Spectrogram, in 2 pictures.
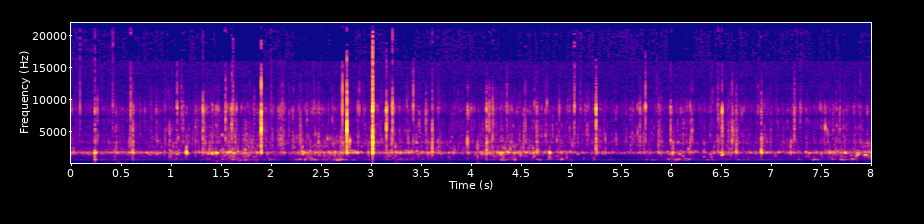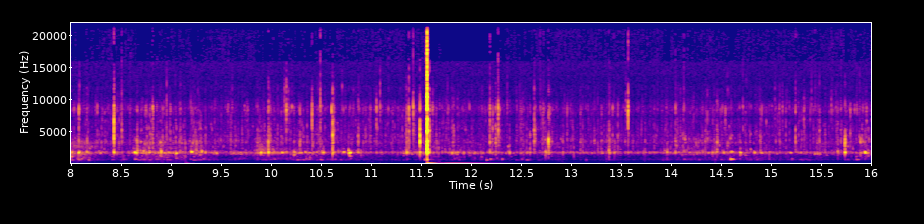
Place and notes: Bundeena, NSW, Australia - (Spring) Inside Bundeena Bay At Night
A similar yet quite different soundscape to the one I had recorded earlier in the day. This one was recorded at high tide with very few people around, the one had midday was recorded at low tide with Bundeena very busy, especially since it is the school holidays at the moment.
